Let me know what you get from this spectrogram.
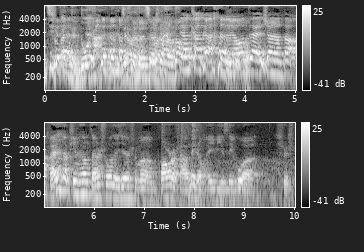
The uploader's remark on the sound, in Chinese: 本期节目为在张大妈办公区用录音笔录制，可能有街道上的杂音，请见谅。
